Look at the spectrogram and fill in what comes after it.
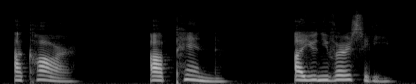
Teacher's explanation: vamos a pronunciar ese artículo como una schwa y va a sonar como a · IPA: /ə/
